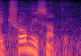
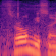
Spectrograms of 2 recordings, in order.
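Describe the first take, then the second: First: "Throw" said as "trow", with a plain t; dad's pronunciation. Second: Said in the usual way. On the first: Retold or imitated. Imitating dad's way of talking, "Throw" becomes "trow". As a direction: turn the th of "Throw" into a hard t. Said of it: "That's how he talked". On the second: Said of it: "he wouldn't say".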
